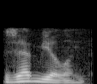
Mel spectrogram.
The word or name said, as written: Zebulun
